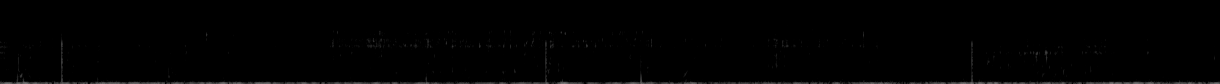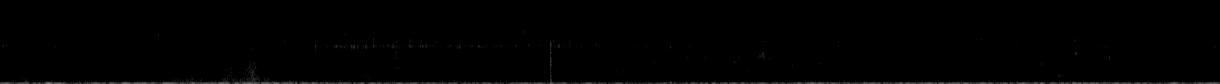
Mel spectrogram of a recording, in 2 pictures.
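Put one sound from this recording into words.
Water laps and trickles around a kayak.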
